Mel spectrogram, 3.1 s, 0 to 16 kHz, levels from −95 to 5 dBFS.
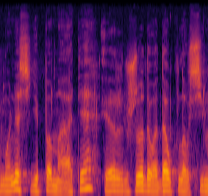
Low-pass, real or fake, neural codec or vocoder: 14.4 kHz; real; none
